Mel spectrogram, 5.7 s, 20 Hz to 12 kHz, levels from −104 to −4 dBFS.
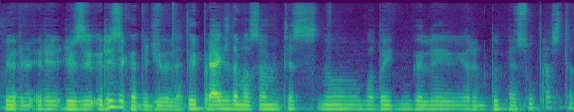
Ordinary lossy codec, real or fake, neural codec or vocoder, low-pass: AAC, 48 kbps; fake; codec, 44.1 kHz, 2.6 kbps, DAC; 10.8 kHz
